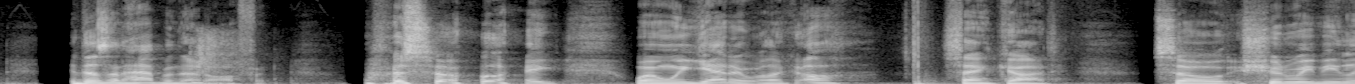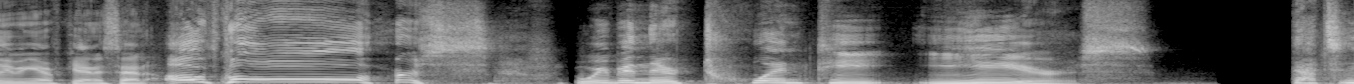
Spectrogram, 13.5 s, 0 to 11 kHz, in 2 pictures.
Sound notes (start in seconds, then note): 2.1 laugh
